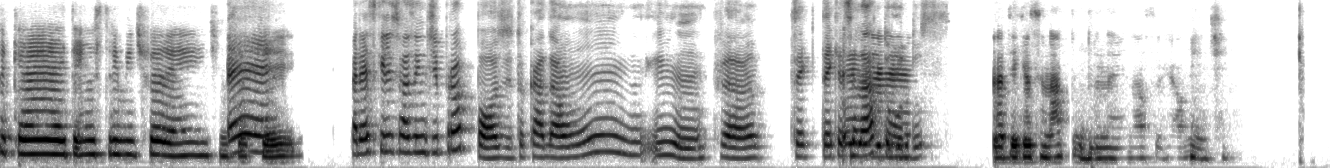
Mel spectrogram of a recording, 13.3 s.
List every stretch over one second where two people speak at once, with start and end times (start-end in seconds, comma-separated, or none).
none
